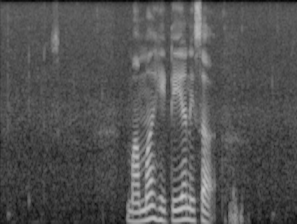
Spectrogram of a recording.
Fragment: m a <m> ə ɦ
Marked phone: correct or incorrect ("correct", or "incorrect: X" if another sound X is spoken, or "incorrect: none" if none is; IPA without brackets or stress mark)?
correct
